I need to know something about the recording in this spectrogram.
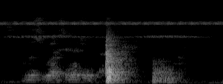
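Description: A metal can knocks onto a hard surface.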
